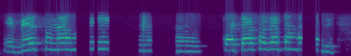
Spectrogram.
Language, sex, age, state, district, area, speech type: Odia, female, 45-60, Odisha, Mayurbhanj, rural, conversation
